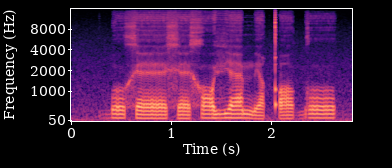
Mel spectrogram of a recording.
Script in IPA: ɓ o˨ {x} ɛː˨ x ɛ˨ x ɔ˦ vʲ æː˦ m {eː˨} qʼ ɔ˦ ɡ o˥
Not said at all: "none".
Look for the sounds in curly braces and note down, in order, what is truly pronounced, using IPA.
x, e˨

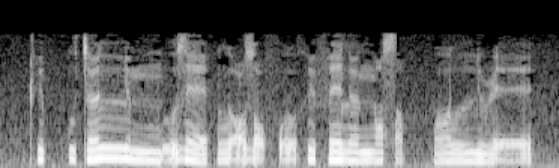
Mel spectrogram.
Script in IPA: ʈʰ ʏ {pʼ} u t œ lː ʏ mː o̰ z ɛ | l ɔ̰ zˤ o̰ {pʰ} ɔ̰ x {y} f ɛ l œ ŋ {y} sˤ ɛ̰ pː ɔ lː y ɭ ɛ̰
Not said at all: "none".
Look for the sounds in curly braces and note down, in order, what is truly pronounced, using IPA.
pː, f, ʏ, ʏ

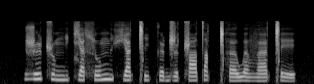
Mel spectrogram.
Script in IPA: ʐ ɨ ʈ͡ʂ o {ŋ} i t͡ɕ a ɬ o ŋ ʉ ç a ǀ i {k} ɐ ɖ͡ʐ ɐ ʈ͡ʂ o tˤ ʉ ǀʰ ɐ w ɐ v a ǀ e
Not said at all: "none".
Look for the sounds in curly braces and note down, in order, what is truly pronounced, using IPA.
ŋ, k

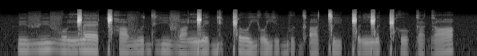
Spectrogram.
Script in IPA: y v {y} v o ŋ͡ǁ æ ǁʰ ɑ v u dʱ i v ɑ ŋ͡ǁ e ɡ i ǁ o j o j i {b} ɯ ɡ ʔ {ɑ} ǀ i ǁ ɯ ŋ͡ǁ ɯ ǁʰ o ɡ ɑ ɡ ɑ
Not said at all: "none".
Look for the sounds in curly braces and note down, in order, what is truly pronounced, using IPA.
y, b, ɑ

